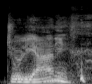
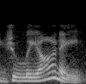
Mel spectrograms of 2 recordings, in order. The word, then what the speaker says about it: Giuliani: Giuliani.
